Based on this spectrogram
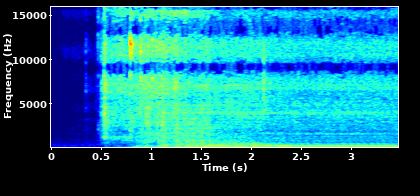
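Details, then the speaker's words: Nissan S13 240SX with a non-turbo 2JZ-GE swapped in for the KA24, first start on fresh six quarts of oil: brief crank, then catches cleanly and settles to an even, steady idle with no knocks or misses; healthy. "nice so give it a second he sounds [ __ ] healthy as [ __ ] leave it running give it a few seconds we put a fresh uh six qu of oil on this thing idle's down good"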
